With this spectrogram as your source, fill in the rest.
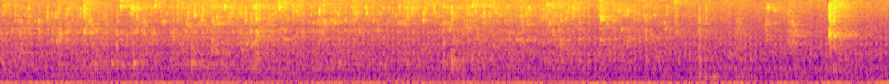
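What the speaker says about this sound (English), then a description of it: "I'll pour some Sprite in here" Sprite poured into a container, a steady fizzing trickle of liquid heard faintly and continuously, with a few small splashy accents near the end.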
